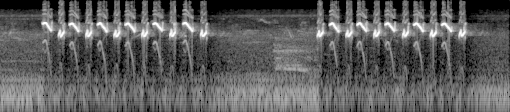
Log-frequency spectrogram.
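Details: Cinereous tit (gelatik batu) masteran song in one of nine variations: two bursts of rapid, high, down-slurred whistles, roughly eight notes each, split by a short quiet gap with soft background hum.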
